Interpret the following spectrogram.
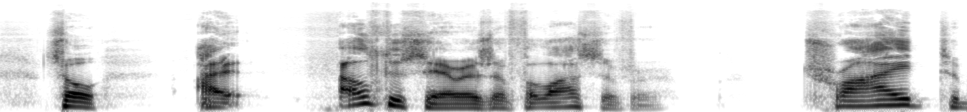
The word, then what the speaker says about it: Althusser: So, I Althusser as a philosopher tried to bring a version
